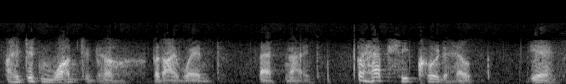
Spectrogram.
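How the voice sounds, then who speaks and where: A haunted male lecturer sliding into madness narrates in a crisp, bright voice that breaks into frantic cries. The old radio recording sounds dull and carries a faint hiss. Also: deep voice, animated, a little slow. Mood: brooding narration. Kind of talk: 1940s radio acting.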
